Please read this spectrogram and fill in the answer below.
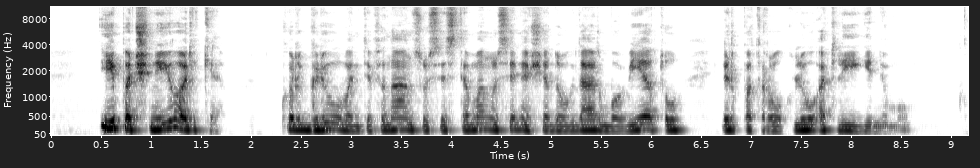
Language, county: Lithuanian, Tauragė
